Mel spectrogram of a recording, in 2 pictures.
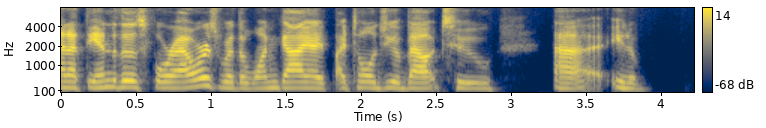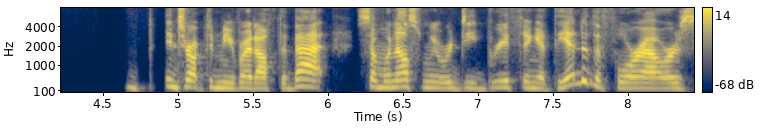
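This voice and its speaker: Against a quiet background, a woman with a New Jersey accent talks very fast at a medium pitch in an animated tone, the sound dry and close with no echo. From New Jersey, Italian-American. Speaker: vocal coach. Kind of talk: interview.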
